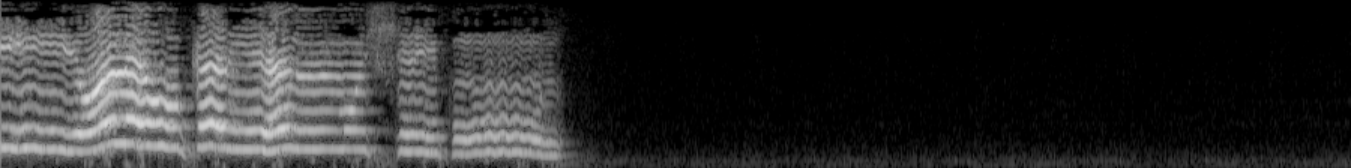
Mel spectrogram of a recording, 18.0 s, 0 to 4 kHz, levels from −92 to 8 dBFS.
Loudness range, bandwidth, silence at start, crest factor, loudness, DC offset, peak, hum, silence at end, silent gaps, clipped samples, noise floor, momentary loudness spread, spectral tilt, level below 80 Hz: 18 LU; 4 kHz; 0 s; 18 dB; -14 LUFS; under 0.1%; 0 dBFS; none; 10.55 s; none; under 0.1%; -75 dBFS; 18 LU; -8 dB/octave; -64 dBFS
